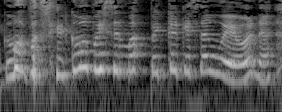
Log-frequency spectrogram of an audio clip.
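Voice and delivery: high, loud indignant outburst; outraged. Real, not acted. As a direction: shout it in disbelief. Outraged comparison with Thatcher.

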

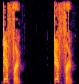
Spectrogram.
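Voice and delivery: DIFFERENT as DIF-rent, high and short; two-syllable pronunciation. Shown as a demonstration. Teacher drilling the word for learners, two syllables. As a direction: say different without its middle vowel. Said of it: "Two syllables".

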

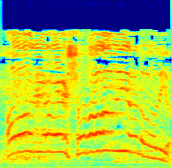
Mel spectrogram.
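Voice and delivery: high wailing repeats, easing down at the end; imitated possessed scream. Possessed girl answers the little priest, wailing high in mock screams. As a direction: mock-scream like one possessed, vowels drawn out. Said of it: "gritando con esa voz".

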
